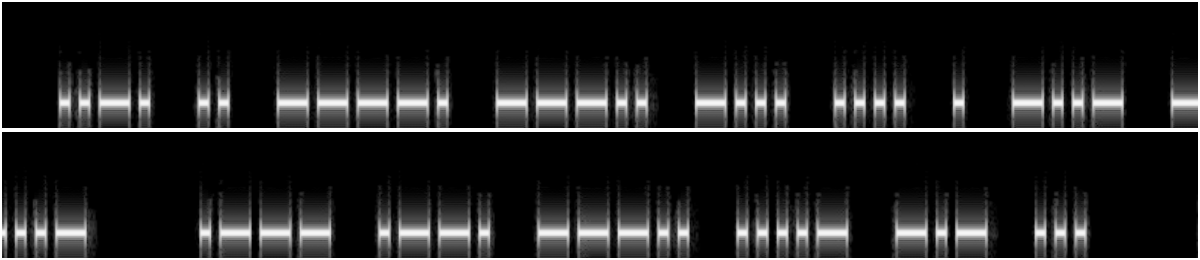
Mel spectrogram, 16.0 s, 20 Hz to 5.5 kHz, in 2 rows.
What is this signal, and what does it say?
Morse code, heard as a keyed tone, about 18 wpm, spaced as for 14 wpm, 550 Hz. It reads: FI98BHEXX JP84KS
